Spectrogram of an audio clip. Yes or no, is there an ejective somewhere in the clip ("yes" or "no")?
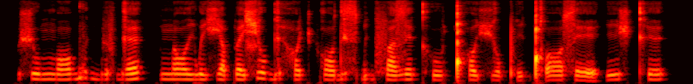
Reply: yes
